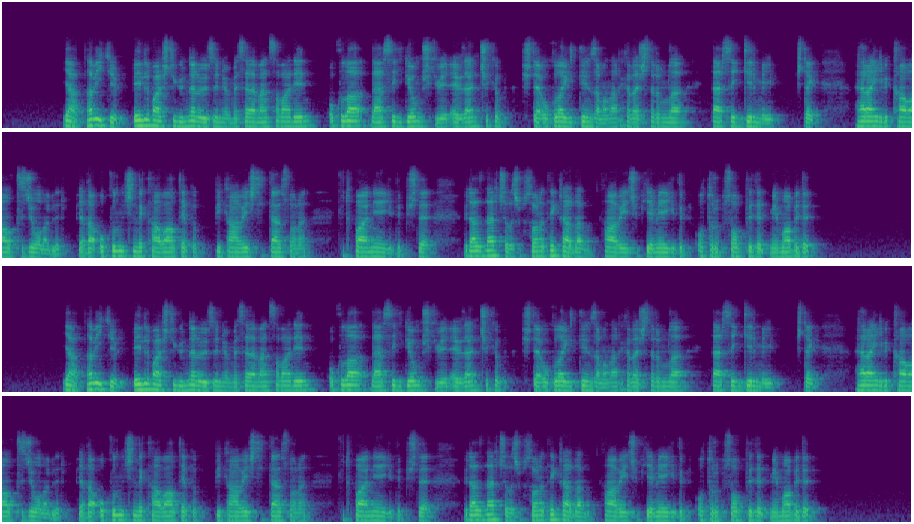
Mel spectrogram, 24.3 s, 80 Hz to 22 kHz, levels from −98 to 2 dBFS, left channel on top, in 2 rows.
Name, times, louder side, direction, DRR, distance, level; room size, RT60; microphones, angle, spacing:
voice 1, 0.8-9.1 9.5-10.3 10.7-10.9 11.4-16.2 16.7-17.9 18.3-23.0, left 1 dB, 15° left, 0.8 m, -30 dB
18.5 x 7.7 x 6.4 m
head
